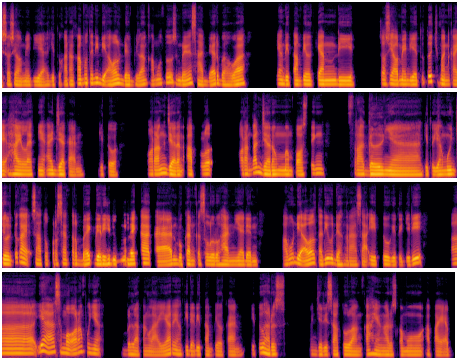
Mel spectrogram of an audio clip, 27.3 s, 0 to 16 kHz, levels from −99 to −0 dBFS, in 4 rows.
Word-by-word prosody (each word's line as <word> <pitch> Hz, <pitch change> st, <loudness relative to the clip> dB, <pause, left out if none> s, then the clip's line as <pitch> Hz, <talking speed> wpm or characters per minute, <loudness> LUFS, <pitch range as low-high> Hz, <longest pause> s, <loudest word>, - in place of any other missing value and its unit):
social 110 Hz, -1 st, -1 dB
media, 105 Hz, -1 st, -2 dB
gitu. 110 Hz, +1 st, -8 dB
Karena 110 Hz, +1 st, -4 dB
kamu 140 Hz, +3 st, +1 dB
tadi 155 Hz, +2 st, 0 dB
di 125 Hz, -, +2 dB
awal 135 Hz, +6 st, +4 dB
udah 110 Hz, -3 st, +1 dB
bilang 110 Hz, +3 st, -3 dB
kamu 130 Hz, +5 st, -5 dB
tuh 90 Hz, -8 st, -1 dB
sebenarnya 120 Hz, -, 0 dB
sadar 115 Hz, +1 st, -1 dB
bahwa 110 Hz, +6 st, +2 dB, 0.5 s
yang 130 Hz, -2 st, 0 dB
ditampilkan 120 Hz, 0 st, +2 dB
di 115 Hz, -1 st, +3 dB, 0.4 s
social 130 Hz, -2 st, 0 dB
media 120 Hz, -1 st, +2 dB
itu -, -, -16 dB
tuh 200 Hz, -, +5 dB
cuman 130 Hz, -9 st, -1 dB
kayak 120 Hz, +1 st, -1 dB
highlight-nya 120 Hz, -1 st, +2 dB
aja 125 Hz, -1 st, +3 dB
kan, 100 Hz, -1 st, -5 dB, 0.3 s
gitu. 105 Hz, -4 st, -4 dB, 0.4 s
Orang 125 Hz, +5 st, +2 dB
jarang 115 Hz, -1 st, +4 dB
uploa 130 Hz, +2 st, 0 dB, 0.4 s
orang 130 Hz, -1 st, -2 dB
kan 170 Hz, +2 st, +2 dB
jarang 120 Hz, -2 st, +4 dB
memposting 120 Hz, +5 st, -1 dB, 0.3 s
struggle-nya 115 Hz, -3 st, +2 dB
gitu, 115 Hz, -1 st, -5 dB
yang 115 Hz, +1 st, +2 dB
muncul 125 Hz, +2 st, +4 dB
itu -, -, -8 dB
kayak 175 Hz, -4 st, +2 dB
1% 130 Hz, +1 st, -3 dB
terbaik 130 Hz, +1 st, +1 dB
dari 125 Hz, 0 st, +7 dB
hidup 130 Hz, -, +1 dB
mereka 130 Hz, +4 st, +3 dB
kan, 105 Hz, +1 st, +2 dB
bukan 120 Hz, 0 st, +1 dB
keseluruhannya 115 Hz, -2 st, 0 dB
dan 110 Hz, -1 st, +1 dB, 0.4 s
kamu 120 Hz, +6 st, -3 dB
di 160 Hz, -, +2 dB
awal 145 Hz, +3 st, +5 dB
tadi 150 Hz, +3 st, +1 dB
udah 130 Hz, -7 st, +2 dB
ngerasa 110 Hz, -1 st, -4 dB
itu, 120 Hz, +1 st, 0 dB
gitu. 110 Hz, -, -4 dB
Jadi, 145 Hz, +10 st, +3 dB, 0.5 s
eee, 150 Hz, 0 st, +2 dB
iya 200 Hz, -5 st, +2 dB
semua 160 Hz, -6 st, 0 dB
orang 160 Hz, +7 st, 0 dB
punya 150 Hz, -7 st, -3 dB, 0.3 s
belakang 115 Hz, -3 st, -5 dB
layar 105 Hz, +7 st, -2 dB
yang 125 Hz, -, -2 dB
tidak 115 Hz, -3 st, -5 dB
ditampilkan, 105 Hz, -1 st, -6 dB, 0.2 s
itu 125 Hz, +7 st, -9 dB
harus 120 Hz, -4 st, -1 dB, 0.3 s
menjadi 115 Hz, -1 st, -5 dB
1 115 Hz, +1 st, -4 dB
langkah 105 Hz, +4 st, -3 dB
yang 120 Hz, -4 st, -1 dB
harus 110 Hz, 0 st, -4 dB
kamu, 105 Hz, 0 st, -3 dB
apa 115 Hz, -2 st, -8 dB
ya, 95 Hz, -, -4 dB
120 Hz, 175 wpm, -24 LUFS, 110-130 Hz, 0.5 s, dari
